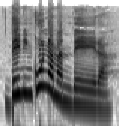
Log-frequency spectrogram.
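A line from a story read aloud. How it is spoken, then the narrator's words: Chimpanzee shrieking. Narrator (Spanish): chilló el chimpancé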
